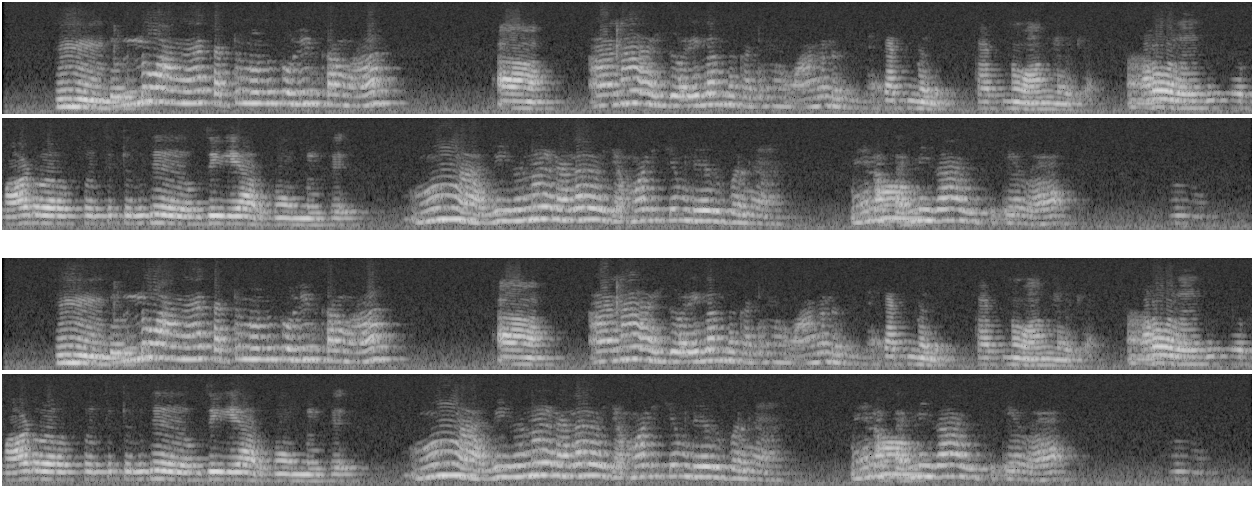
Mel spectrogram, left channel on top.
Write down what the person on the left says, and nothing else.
ம்
ஆ
அது
கட்னதுல்ல கட்ன வாங்கனதுல்ல
பரவால்ல இது ஆடு வளப்பு திட்டத்துக்கு உதவியா இருக்கு உங்குளுக்கு
ஆ
ம்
